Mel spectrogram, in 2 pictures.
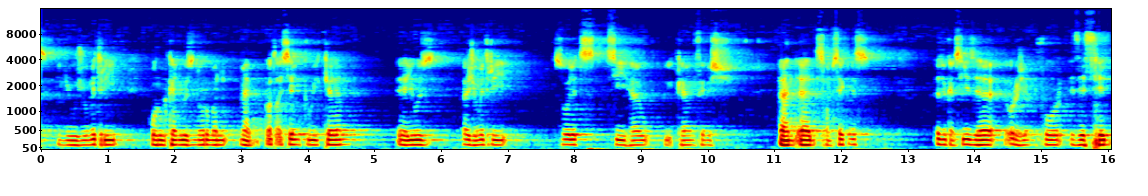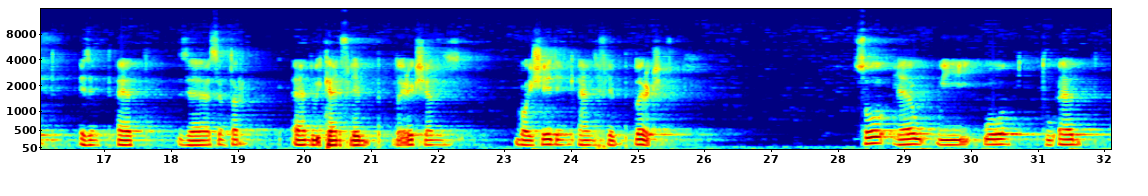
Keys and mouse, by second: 7.3 Tab, 8.1 middle click, 8.2 z, 8.9-9.9 middle drag, 9.9 Tab, 10.5 a, 10.9 a, 11.5 ctrl+n, 11.8 Tab, 12.3 Tab, 13.1 Tab, 19.5 Tab, 20.1 Tab, 21.0 Tab, 22.7-25.3 drag, 23.5 t, 24.3 Tab, 26.9 z, 28.3 z, 28.9 z.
